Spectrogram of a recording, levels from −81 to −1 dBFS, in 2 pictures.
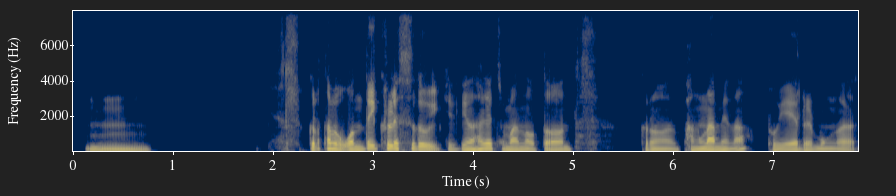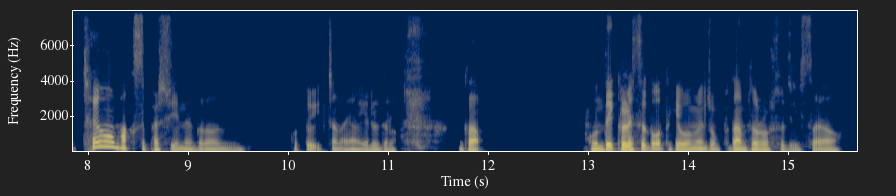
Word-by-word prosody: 음. 65 - -4 1.6
그렇다면 160 +1 +3
원데이 135 +10 +4
클래스도 160 -4 +3
있긴 130 -1 -3
하겠지만은 130 -5 +1
어떤 110 +2 -1 0.7
그런 100 -2 -3
박람회나 115 - +1 0.2
도예를 110 0 -1
뭔가 100 0 -4
체험 275 -3 +4
학습할 160 -9 0
수 125 - -8
있는 100 -4 -4
그런 95 0 -5 0.6
곳도 - - -6
있잖아요. 125 +8 -6
예를 105 -2 -5
들어 105 0 -9 0.6
그니까 130 0 +2 1.1
원데이 120 +5 +5
클래스도 140 -4 +5
어떻게 120 0 0
보면 110 -2 +1
좀 105 -1 -5
부담스러울 115 0 +1
수도 105 +2 -10
있어요. 95 +1 -5
115 Hz, 300 characters per minute, -24 LUFS, 100-135 Hz, 1.6 s, 원데이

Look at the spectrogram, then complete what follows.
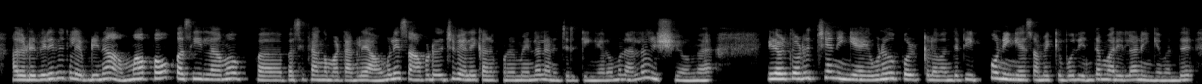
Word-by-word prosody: அதோடய 210 0 +3
விளைவுகள் 265 +3 +1
எப்டின்னா 220 +6 0
"அம்மா, 235 +6 +3
அப்பாவும் 280 +3 +1
பசி 255 0 +1
இல்லாம, 235 +3 +1 0.3
ஆ - - 0 0.2
பசி 205 +1 -4
தாங்க 205 -2 0
மாட்டாங்களே 195 0 -1
அவங்களையும் 235 +9 +1
சாப்ட 220 +1 0
வைச்சு 225 +4 -2
வேலைக்கு 210 -1 0
அனுப்பனுமேனுல 195 +2 -2
நினச்சுருக்கீங்க." 180 -1 -3
ரொம்ப 215 +3 -3
நல்ல 235 +8 -4
விஷயங்க. 180 -6 +1 0.7
இதோட 255 -1 +8
தொடர்ச்சியா 285 +3 0
நீங்க 230 -3 +3 0.2
உணவு 260 +3 +3
பொருட்கள 215 -2 -1
வந்துட்டு 205 +3 -2
இப்போ 280 +6 -2
நீங்க 220 -2 +3
சமைக்கும்போது, 205 +1 -2
எந்த 230 +3 -2
மாரிலாம் 210 0 -1
நீங்க 185 -1 -1
வந்து 190 +3 0
215 Hz, 165 wpm, -23 LUFS, 200-245 Hz, 0.7 s, இதோட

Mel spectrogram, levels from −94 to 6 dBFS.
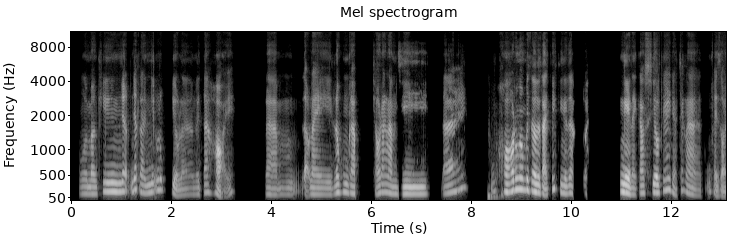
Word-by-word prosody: Đúng 135 - -16
rồi, 135 -1 -7
mà 130 0 -2
khi 175 -1 -1
nhận 175 +1 +2
nhất 220 -3 -1
là 155 -2 -3
những 165 +7 -4
lúc, 210 0 -4
kiểu 135 -10 -4
là, 115 +3 -11
người 125 +1 -12
ta 155 +1 -5
hỏi 155 - +1
ấy 135 +8 -12 0.7
là, 125 -2 -3
ừm, 120 0 -11
"Dạo - - -3
này 120 -1 -4
lâu 155 +3 0
không 165 0 -5
gặp, 140 -2 0 0.3
cháu 140 +2 -3
đang 165 -1 -2
làm 135 -3 0
gì?" 130 0 +1 0.3
Đấy, 180 - -3 0.5
cũng - - -15
khó, 170 +2 +4
đúng 215 +2 +5
không? 220 -1 +6
Bây 210 -2 +2
giờ 175 -3 +7
là 155 - +6
giải - - +5
thích 230 +1 -3
như 145 -3 -1
nào? 150 0 -1 0.2
"Uầy. - - -11 0.6
Nghề 160 -4 +9
này 120 -1 -4
cao 145 +3 -1
siêu 155 +1 +2
thế 210 +2 -2
nhỉ? - - -7
Chắc 195 -3 -13
là 125 -8 -3
cũng 85 - -18
phải 95 - -7
giỏi 85 -2 -5
145 Hz, 230 wpm, -25 LUFS, 125-170 Hz, 0.7 s, Nghề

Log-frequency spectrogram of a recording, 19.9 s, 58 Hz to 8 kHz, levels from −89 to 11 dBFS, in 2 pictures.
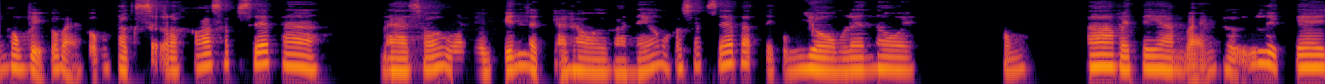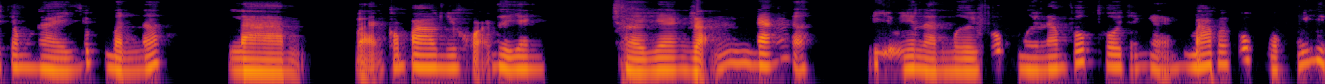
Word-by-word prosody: những 145 - -8
công 155 -2 +2
việc - - +2
của - - +2
bạn 135 - -1
cũng - - -3
thật 135 - +2
sự - - -1
là 130 - +3
khó 165 +5 +1
sắp 180 +1 -2
xếp 190 0 +4
ha? 165 -4 +3 0.5
Đa 130 0 +3
số 140 +4 +1
của - - 0
bạn 130 - -6
đều 120 -1 -3
kín 135 - +4
lịch 135 - +1
cả 125 - -1
rồi, 125 -2 0
và 120 - -3
nếu 140 +6 -1
mà 180 - -4
có 155 - -4
sắp 170 - -5
xếp 195 +3 +2
á - - +3
thì - - -5
cũng 130 - -7
dồn 135 -3 +4
lên 135 +1 0
thôi, 140 -2 +1 0.7
cũng 140 - -5 0.5
à, 165 0 +6
vậy 140 - +4
thì, 150 0 +4
à, 140 -2 +4
bạn 135 0 -2
thử 120 -3 -2 0.2
liệt 175 -5 +3
kê 160 0 +5
trong 155 0 -1
ngày 135 -3 0
giúp 200 - -4
mình 130 -4 0
á 160 +6 +1 0.5
là 125 -2 +4 0.5
bạn - - 0
có 155 - -1
bao 160 -1 +6
nhiêu 155 0 -2
khoảng - - -1
thời 145 -2 +3
gian 145 0 +2 0.7
thời 125 -3 +2
gian 135 0 +1
rảnh 150 +8 +1 0.2
ngắn 175 -1 +7
hả? - - -1 0.5
Ví - - -3
dụ - - -3
như 150 - +3
là 130 -3 +1
10 130 0 +1
phút, 200 +1 -5
15 145 +1 -1
phút 205 +1 +2
thôi 165 -1 +2
chẳng 155 - -12
hạn, 145 +3 -10
30 180 +3 +2
phút, 240 0 -1
1 140 -1 -5
tiếng 195 +4 -3
thì 220 - +2
145 Hz, 230 wpm, -23 LUFS, 130-165 Hz, 0.7 s, ngắn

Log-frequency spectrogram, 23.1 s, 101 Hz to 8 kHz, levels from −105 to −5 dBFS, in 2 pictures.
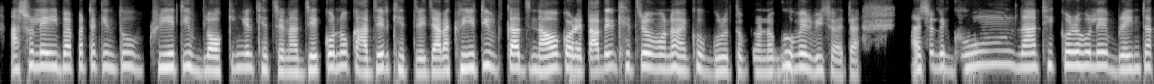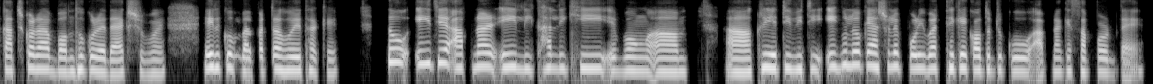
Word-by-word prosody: আসলে 260 +4 +1
এই 255 - +2
ব্যাপারটা 255 +1 +1
কিন্তু, 255 0 -2 0.3
ক্রিয়েটিভ 250 +1 +2
ব্লকিং 210 +2 +3
এর 245 - 0
ক্ষেত্রে 215 -3 -2
না। 195 - +3
যেকোনো 240 +4 +4
কাজের 195 +5 +3
ক্ষেত্রে, 205 -4 -3
যারা 200 +1 +7
ক্রিয়েটিভ 240 +4 +2 0.2
কাজ 240 -1 +9 0.2
নাও 215 +3 +8
করে, 225 -2 +6
তাদের 210 +5 +5
ক্ষেত্রেও 255 0 +4
মনে 230 +1 +1
হয় 215 -2 +2
খুব 235 -3 0
গুরুত্বপূর্ণ, 200 -1 -3 0.2
ঘুমের 245 -3 +3
বিষয়টা। 190 -4 -5 0.6
আসলে 245 +2 -1 0.2
ঘুম 250 +4 -1 0.4
না 250 - +5 0.2
ঠিক 275 - -5
করে 270 0 +6
হলে, 265 0 +3 0.2
ব্রেইনটা 225 +3 +1
কাজ 210 0 -1
করা 225 -1 +1 0.2
বন্ধ 200 +1 -2
করে 205 -2 +1
দেয় 180 0 0
একসময়। 180 -1 -9 0.5
এরকম 240 0 0
ব্যাপারটা 210 +2 -3
হয়ে 210 0 0
থাকে। 185 -3 -8 0.6
তো, 320 - +2 0.3
এইযে 300 +1 -1 0.2
আপনার 255 +2 0 0.2
এই 250 - 0
লিখালিখি 235 +1 -6 0.2
এবং 205 +1 -4 0.3
আম 195 0 +1 0.5
আ - - +2 0.2
ক্রিয়েটিভিটি 230 -2 -2 0.2
এগুলোকে 270 +1 -1
আসলে 255 +1 -3
পরিবার 230 0 0
থেকে, 235 0 0
কতটুকু 215 -2 -3 0.3
আপনাকে 195 0 -10
সাপোর্ট 190 0 -5
দেয়? - - -8
230 Hz, 155 wpm, -23 LUFS, 205-245 Hz, 0.6 s, কাজ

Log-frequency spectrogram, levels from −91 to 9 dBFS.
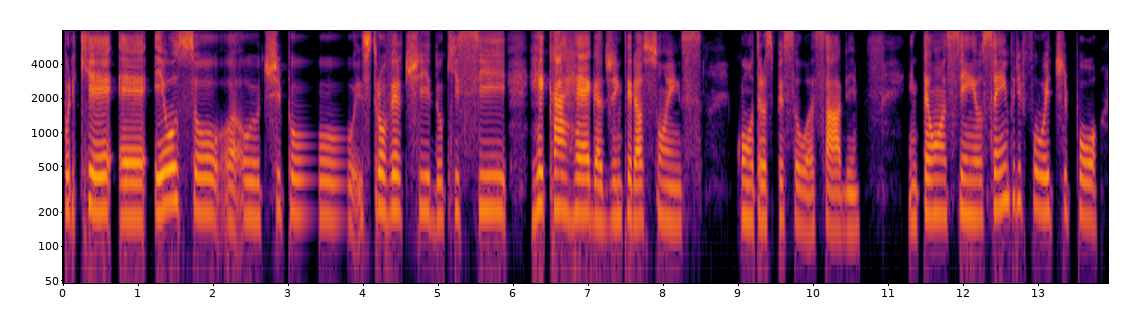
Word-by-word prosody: Porque, 210 -1 +3
eh, 180 +3 +3
eu 230 +5 +5
sou 200 -4 0
o 180 +2 -4
o - - -10
tipo, 190 -3 -5
extrovertido 205 -2 +1
que 210 - -6
se 210 0 -1 0.3
recarrega 195 -3 +4
de 175 +3 -3
interações 180 -2 -2 0.5
com 190 - -5
outras 175 -1 -2
pessoas, 155 -5 -5
sabe. 150 -1 0 0.6
Então 190 +4 0
assim, 190 0 +1
eu 185 - -5
sempre 250 +4 0
fui 210 -3 -3
tipo, 185 -6 -5
190 Hz, 100 wpm, -18 LUFS, 180-210 Hz, 0.6 s, eu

